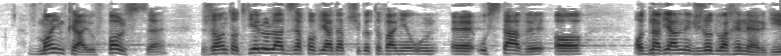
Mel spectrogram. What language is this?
Polish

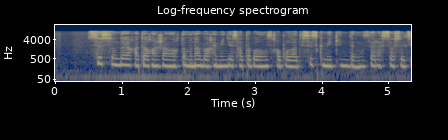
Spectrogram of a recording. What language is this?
Kazakh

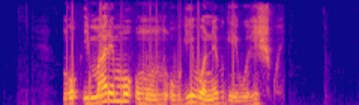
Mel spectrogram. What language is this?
Kinyarwanda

